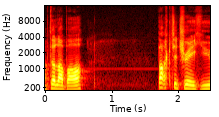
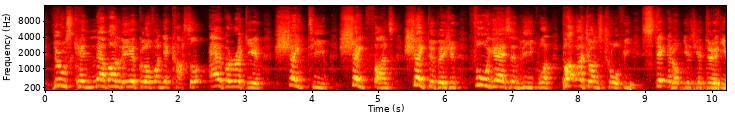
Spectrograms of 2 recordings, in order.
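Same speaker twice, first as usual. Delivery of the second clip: distant taunting; 18 dB quieter than usual. Real, not acted. Taunting rivals away from microphone.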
